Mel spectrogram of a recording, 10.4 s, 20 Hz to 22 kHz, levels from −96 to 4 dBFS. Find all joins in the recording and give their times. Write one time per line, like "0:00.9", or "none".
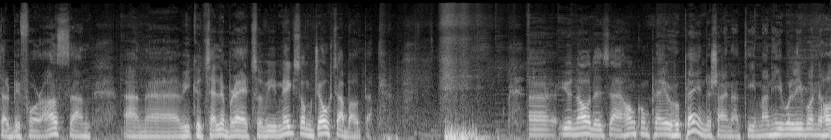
none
